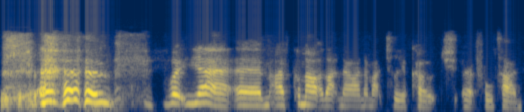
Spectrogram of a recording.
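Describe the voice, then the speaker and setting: This woman talks at a fairly slow pace with a fairly high pitch. Her pitch swings very widely, and her loudness rises and falls sharply. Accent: Manchester. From northern England, north Manchester. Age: 40s. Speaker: sobriety coach. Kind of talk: interview.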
